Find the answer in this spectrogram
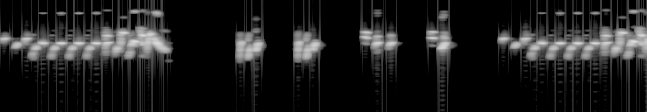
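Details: Italian goldfinch song: a fast liquid twittering run, then a pause, sparse clipped double and triple chirps, then another rapid jingling twitter, all high-pitched and clean, with no other sounds.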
